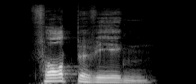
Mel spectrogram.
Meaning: to move on
- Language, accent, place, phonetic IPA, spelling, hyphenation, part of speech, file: German, Germany, Berlin, [ˈfɔʁtbəˌveːɡn̩], fortbewegen, fort‧be‧we‧gen, verb, De-fortbewegen.ogg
